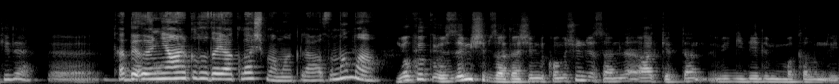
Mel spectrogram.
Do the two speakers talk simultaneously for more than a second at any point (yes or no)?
no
